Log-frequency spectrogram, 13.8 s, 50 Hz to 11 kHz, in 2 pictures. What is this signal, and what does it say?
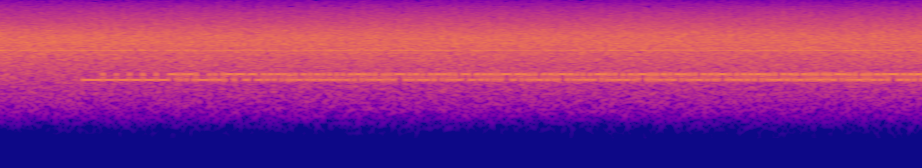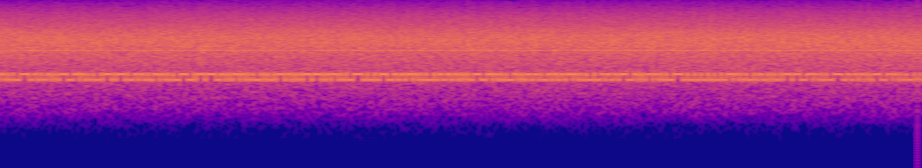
RTTY (75 baud, 170 Hz shift), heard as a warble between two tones, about 930 Hz centre, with radio static. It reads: 3598 0017 6527 9845 8301 7360 8318 8766 6858 5049 3370 9354 6343 5198 2869 4878 7894 5111 2639 5849 …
